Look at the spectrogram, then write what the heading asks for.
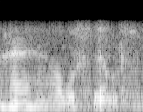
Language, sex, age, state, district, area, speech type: Bengali, male, 18-30, West Bengal, Kolkata, urban, conversation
